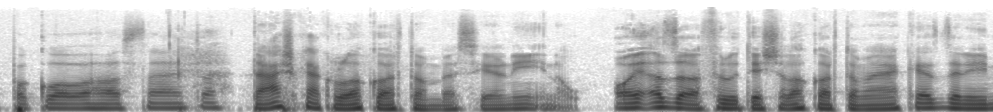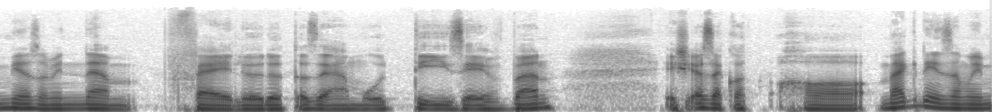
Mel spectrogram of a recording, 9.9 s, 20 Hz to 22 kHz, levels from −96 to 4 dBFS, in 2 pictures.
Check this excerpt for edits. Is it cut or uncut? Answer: cut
